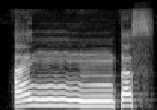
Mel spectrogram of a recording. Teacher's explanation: মাঝখানে আলিফ লাম দুইটা অক্ষর বাদ যাবে।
